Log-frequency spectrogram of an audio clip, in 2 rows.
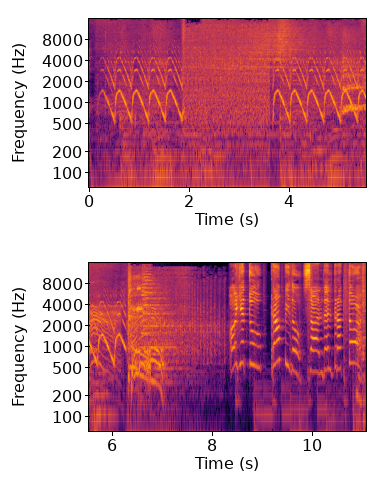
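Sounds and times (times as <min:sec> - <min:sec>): electronic police siren wailing: 0:00.0 - 0:07.7.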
